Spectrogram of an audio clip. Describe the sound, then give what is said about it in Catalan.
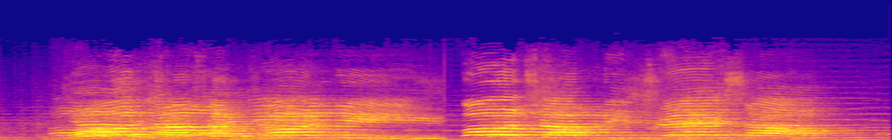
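A group of boys and girls cheer and shout encouragement together from a distance in a steady, excited chorus, pausing briefly about halfway before resuming with equal energy. “De lluny es van sentir els crits d'ànims dels nens i les nenes, que deien”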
